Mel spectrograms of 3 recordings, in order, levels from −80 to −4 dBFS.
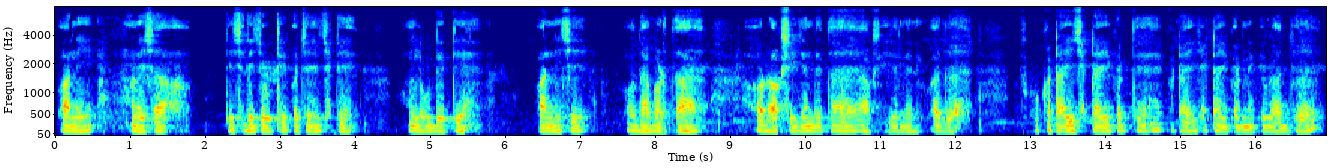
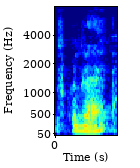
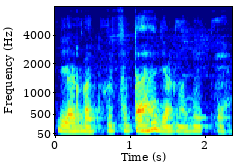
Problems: none marked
